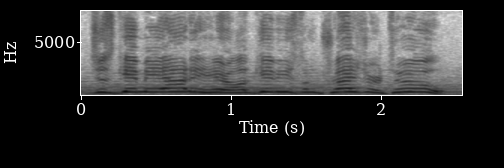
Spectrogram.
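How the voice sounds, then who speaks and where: A man's voice: very high-pitched, fairly quick, music in the background. A man voicing a frantic, greedy boy who babbles and stalls with fillers. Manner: babbling and hesitant, full of ums. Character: greedy, frantic boy hoarding toilet paper.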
